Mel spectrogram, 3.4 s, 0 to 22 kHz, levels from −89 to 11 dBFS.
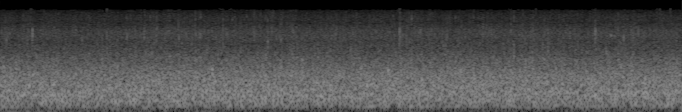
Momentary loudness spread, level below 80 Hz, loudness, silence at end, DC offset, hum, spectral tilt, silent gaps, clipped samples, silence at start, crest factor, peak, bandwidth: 0 LU; -62 dBFS; -32 LUFS; 0 s; under 0.1%; none; -3 dB/octave; none; under 0.1%; 0 s; 12 dB; -20 dBFS; 16.5 kHz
